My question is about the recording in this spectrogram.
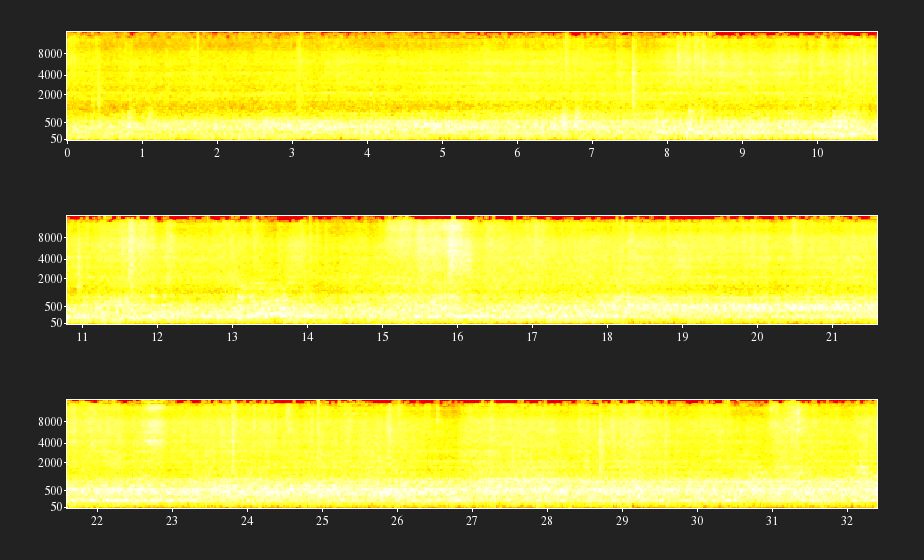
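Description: Appenzeller Bahnen electric train running on its track: a steady rumble of wheels and running gear with a few clicks from the rails. It grows louder over the first ten seconds or so as the train pulls away from the station and picks up speed, then runs on evenly.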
